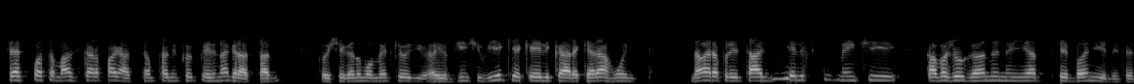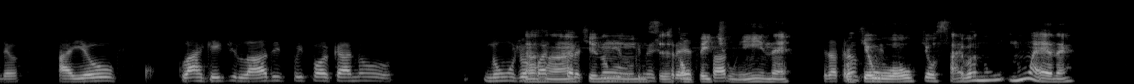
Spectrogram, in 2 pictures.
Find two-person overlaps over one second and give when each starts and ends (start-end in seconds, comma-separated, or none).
16.6-18.7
